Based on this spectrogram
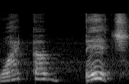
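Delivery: high, slow, drawn-out disgusted aside. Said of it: "I'm just like".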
